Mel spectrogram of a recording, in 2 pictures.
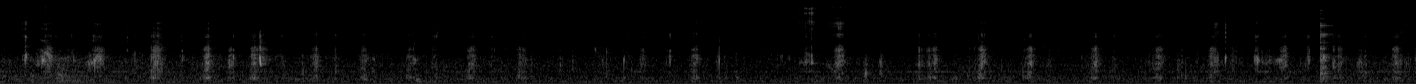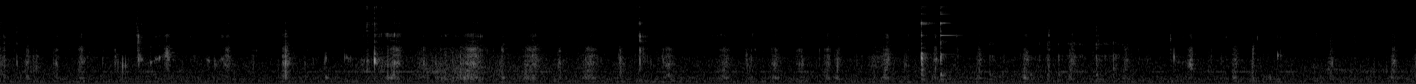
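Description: Close-up chewing of fresh raw salad vegetables such as lettuce and cucumber: irregular crisp crunches and wet chewing clicks.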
